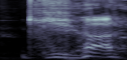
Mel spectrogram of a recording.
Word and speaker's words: gyat: My gyat, wait, what is this? A gyat? Gyat? Gyat. That's how you're supposed to pronounce it.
